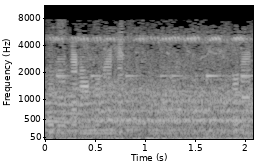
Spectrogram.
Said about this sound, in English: You can tell the temperature by how many times a cricket chirps in a minute.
